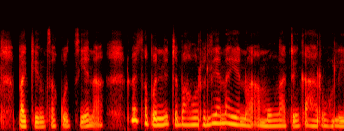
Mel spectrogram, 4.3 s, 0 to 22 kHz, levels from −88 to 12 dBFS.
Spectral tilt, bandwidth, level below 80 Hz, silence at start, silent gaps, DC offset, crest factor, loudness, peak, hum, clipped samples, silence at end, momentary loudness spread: -7.5 dB/octave; 9 kHz; -66 dBFS; 0 s; none; under 0.1%; 20 dB; -29 LUFS; -10 dBFS; none; under 0.1%; 0 s; 5 LU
